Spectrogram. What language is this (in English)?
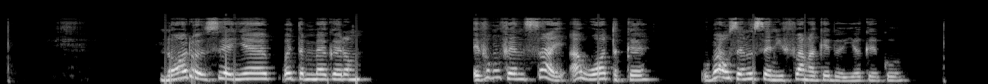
Ibibio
